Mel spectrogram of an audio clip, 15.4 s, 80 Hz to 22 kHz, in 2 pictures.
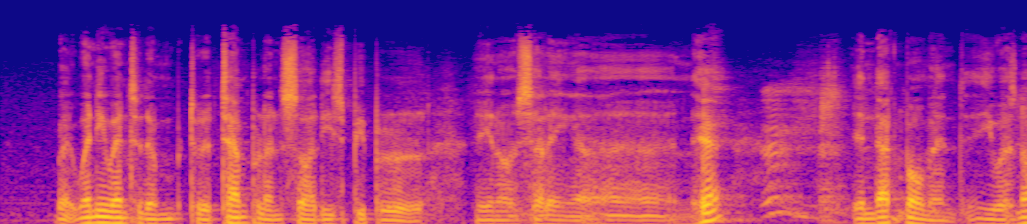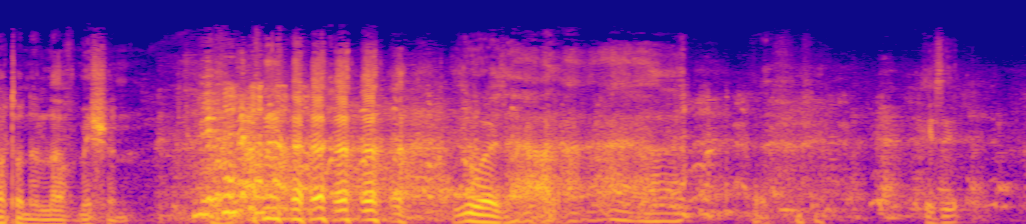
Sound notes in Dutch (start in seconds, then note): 8.9 gelach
